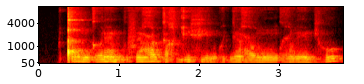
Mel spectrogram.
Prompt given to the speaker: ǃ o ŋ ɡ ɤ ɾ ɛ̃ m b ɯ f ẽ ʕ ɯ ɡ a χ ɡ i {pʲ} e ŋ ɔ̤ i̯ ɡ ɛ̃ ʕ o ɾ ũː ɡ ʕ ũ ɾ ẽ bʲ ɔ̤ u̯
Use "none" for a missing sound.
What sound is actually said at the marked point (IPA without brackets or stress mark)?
fʲ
